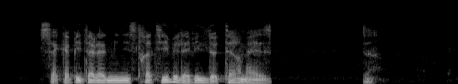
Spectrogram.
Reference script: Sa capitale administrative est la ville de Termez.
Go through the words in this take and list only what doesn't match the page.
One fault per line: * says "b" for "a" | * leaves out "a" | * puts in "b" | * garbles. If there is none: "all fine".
all fine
